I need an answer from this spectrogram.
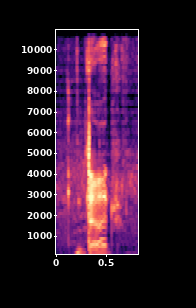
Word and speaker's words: dörr: Dörr.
